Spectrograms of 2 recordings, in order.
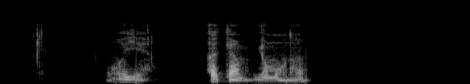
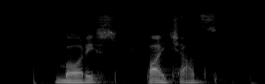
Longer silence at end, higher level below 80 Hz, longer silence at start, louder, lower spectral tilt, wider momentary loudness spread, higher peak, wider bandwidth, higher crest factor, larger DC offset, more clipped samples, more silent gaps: first, 1.6 s vs 0.5 s; second, -70 dBFS vs -54 dBFS; about the same, 0.35 s vs 0.35 s; first, -30 LUFS vs -41 LUFS; about the same, -6 dB/octave vs -5.5 dB/octave; first, 20 LU vs 16 LU; first, -10 dBFS vs -22 dBFS; second, 7.8 kHz vs 11.5 kHz; about the same, 24 dB vs 22 dB; neither; neither; first, 0.48-1.05 s, 1.58-2.05 s vs none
